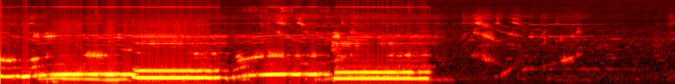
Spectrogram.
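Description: A voice singing long, drawn-out notes that slide up or down from one pitch to the next, several in a row, cutting off about four seconds in.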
